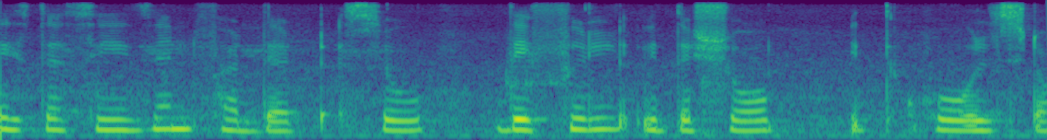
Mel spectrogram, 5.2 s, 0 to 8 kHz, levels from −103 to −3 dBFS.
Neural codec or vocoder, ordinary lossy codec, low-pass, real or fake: none; none; 7.2 kHz; real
